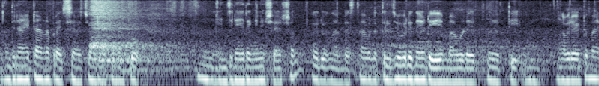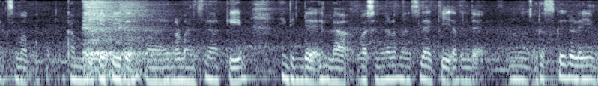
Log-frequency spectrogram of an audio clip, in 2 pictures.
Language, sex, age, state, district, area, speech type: Malayalam, male, 18-30, Kerala, Palakkad, rural, spontaneous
